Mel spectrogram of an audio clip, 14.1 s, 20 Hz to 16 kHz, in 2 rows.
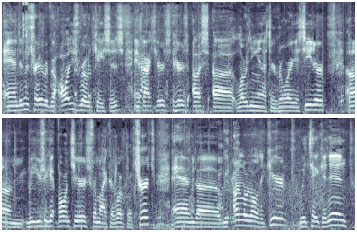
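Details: Speech of an adult male who lost 80% of his tongue to stage 4 cancer (partial glossectomy) and was told he would never speak again; he now speaks and sings.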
